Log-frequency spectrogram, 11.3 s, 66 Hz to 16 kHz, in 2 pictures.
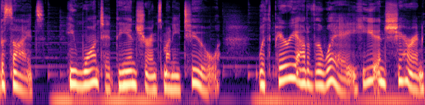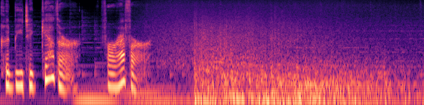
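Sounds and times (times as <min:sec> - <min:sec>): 
speech: 0:00.0 - 0:08.6
deep rumble of thunder: 0:07.8 - 0:11.3
heavy torrential rain pouring down: 0:07.8 - 0:11.3.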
